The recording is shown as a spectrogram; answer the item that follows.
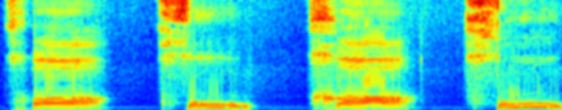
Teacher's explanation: Sama ada huruf kha ini berbaris di atas maupun dia berbaris di hadapan, dia tak bersifat istifal, tetapi dia bersifat isti'ala. Kha, khu, kha, khu, tebal.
